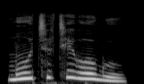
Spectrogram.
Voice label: "ಮೂಚ್ರ್ಛೆವೋಗು", Kannada

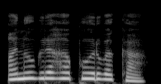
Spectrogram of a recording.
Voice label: "ಅನುಗ್ರಹಪೂರ್ವಕ", Kannada

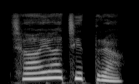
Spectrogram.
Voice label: "ಛಾಯಾಚಿತ್ರ", Kannada

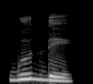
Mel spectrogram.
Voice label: "ಗುದ್ದೆ", Kannada

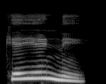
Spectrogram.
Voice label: "ಗಾಯನಿ", Kannada

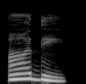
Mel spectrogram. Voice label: "ಅತ್ತಿ", Kannada

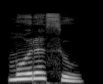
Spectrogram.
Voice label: "ಮೊರಸು", Kannada

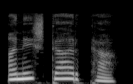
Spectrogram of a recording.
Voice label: "ಅನಿಷ್ಟಾರ್ಥ", kannada

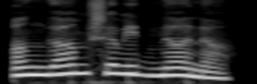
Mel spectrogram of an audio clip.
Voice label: "ಅಂಗಾಂಶವಿಜ್ಞಾನ", kannada

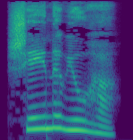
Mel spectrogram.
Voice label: "ಶ್ಯೇನವ್ಯೂಹ", kannada

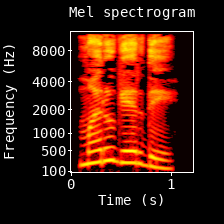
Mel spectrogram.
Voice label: "ಮರುಗೆರ್ದೆ", kannada

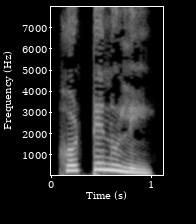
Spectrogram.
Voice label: "ಹಿಟ್ಟುನೆಲ್ಲಿ", Kannada

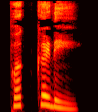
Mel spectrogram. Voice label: "ಪಕ್ಕಡಿ", Kannada

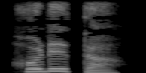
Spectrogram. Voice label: "ಹಟಾತ್ತು", kannada

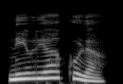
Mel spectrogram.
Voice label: "ನಿವ್ರ್ಯಾಕುಳೆ", kannada

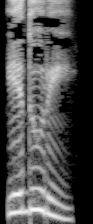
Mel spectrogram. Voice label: "ಎತ್ತರ", Kannada

